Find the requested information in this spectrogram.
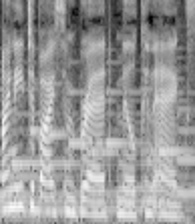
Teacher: The pitch goes up on bread, up on milk, and then down on eggs.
